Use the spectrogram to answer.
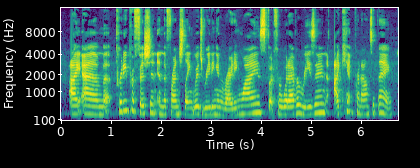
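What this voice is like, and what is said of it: Chicago accent. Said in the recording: “my Chicago accent”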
